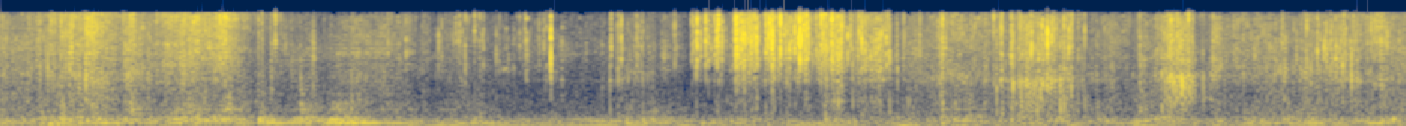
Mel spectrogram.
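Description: Fingers with long nails pull apart and crush the layers of a large spiral of thin blue-pink solid soap shavings. The result is a soft, dry, bright crinkling and crackling, with a denser burst of crunchy crackles in the middle of the clip.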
